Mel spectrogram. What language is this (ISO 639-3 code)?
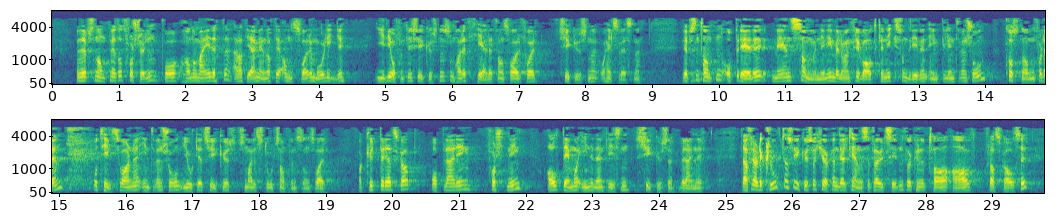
nob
